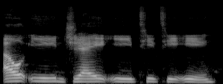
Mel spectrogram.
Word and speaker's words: Legette: So it goes, it's pronounced Legette. So legit.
